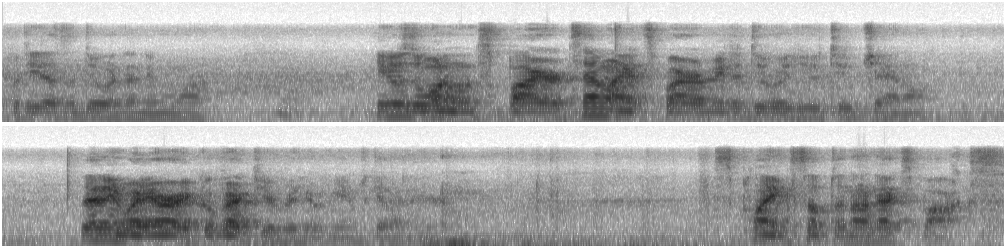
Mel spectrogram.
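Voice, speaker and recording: A middle-aged man chats casually as co-host of a homemade movie show. He rambles and teases at an ordinary pitch. The room echoes noticeably, with faint noise behind him. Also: a bit bright. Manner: teasing, rambling. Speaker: co-host of a movie review channel. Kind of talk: casual chat. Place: room at home. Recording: roomy echo, faint background noise.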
